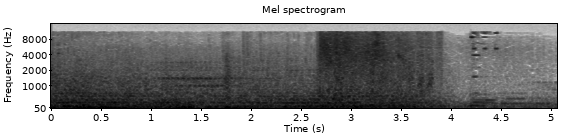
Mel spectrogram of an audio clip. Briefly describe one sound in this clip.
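Loud rumbling blasts and crackling noise fill the air.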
